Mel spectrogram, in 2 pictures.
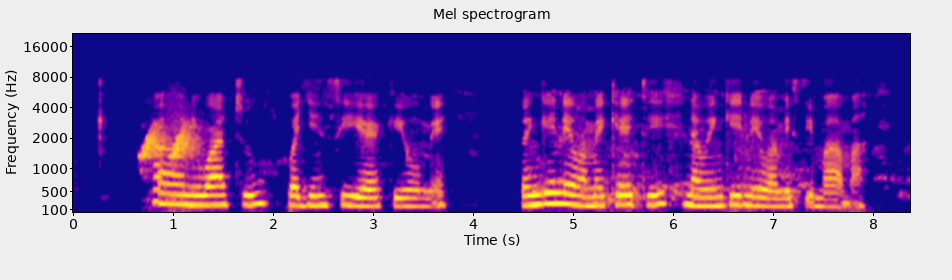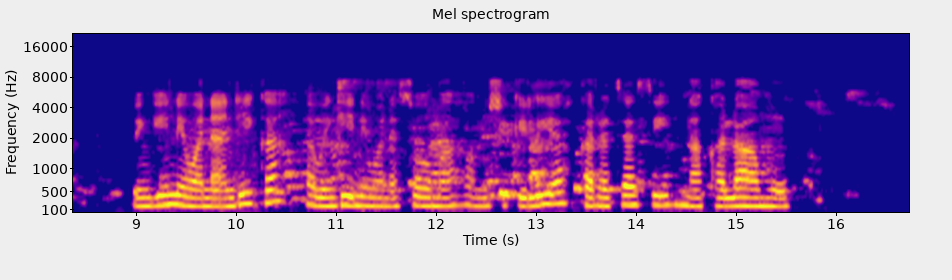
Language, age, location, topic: Swahili, 18-24, Mombasa, government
